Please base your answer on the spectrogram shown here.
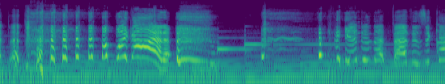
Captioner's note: laughter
